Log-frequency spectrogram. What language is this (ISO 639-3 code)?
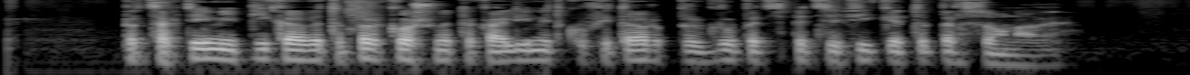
sqi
